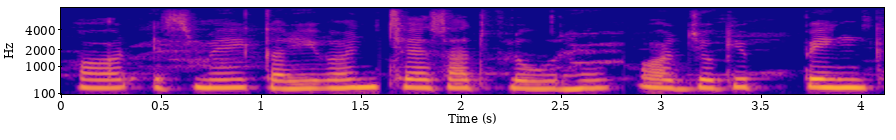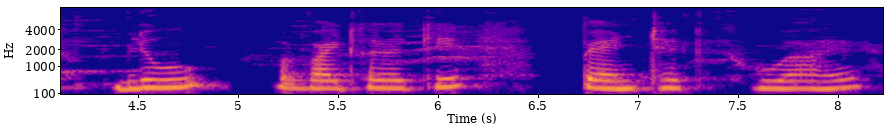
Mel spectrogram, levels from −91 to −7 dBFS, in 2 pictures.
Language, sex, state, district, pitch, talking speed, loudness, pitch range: Hindi, female, Bihar, East Champaran, 235 Hz, 145 wpm, -33 LUFS, 220-250 Hz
